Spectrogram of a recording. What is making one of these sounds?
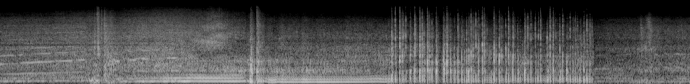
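A rally car engine crackles and pops as the car changes gear.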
